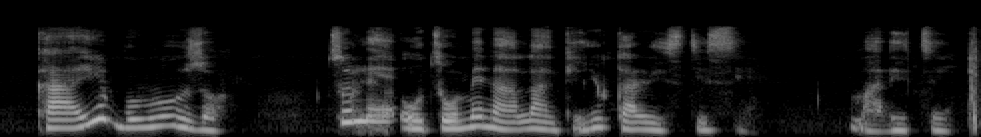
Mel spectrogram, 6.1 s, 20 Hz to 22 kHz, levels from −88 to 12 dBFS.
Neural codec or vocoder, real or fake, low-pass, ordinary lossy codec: codec, 44.1 kHz, 7.8 kbps, Pupu-Codec; fake; 10.8 kHz; none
